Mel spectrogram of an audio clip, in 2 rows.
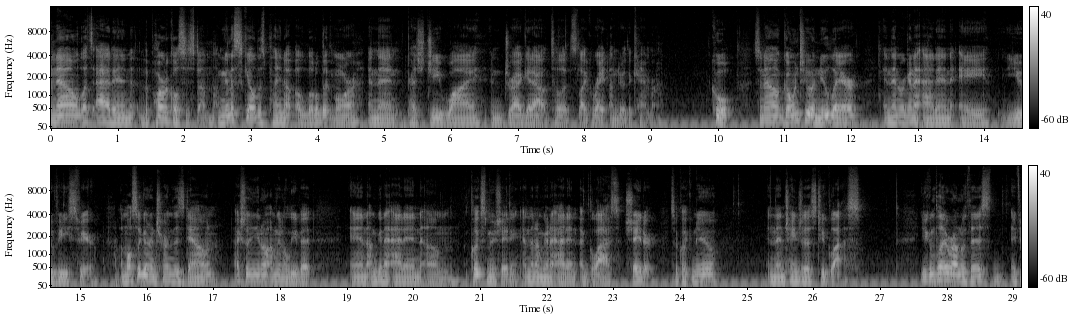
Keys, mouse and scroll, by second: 2.1-4.1 drag, 2.8 s, 5.1 g, 8.8-12.2 middle drag, 11.0 2, 12.2 shift+c, 13.1 shift+a, 15.7 t, 17.5 t, 20.5 t, 21.1-24.3 drag, 21.6 t.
